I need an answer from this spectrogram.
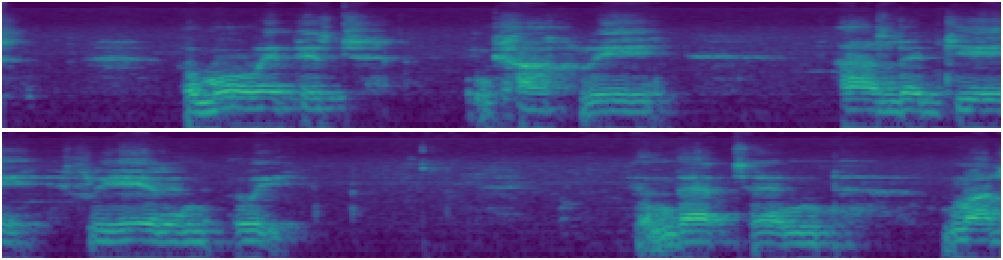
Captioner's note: speaking gaelic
